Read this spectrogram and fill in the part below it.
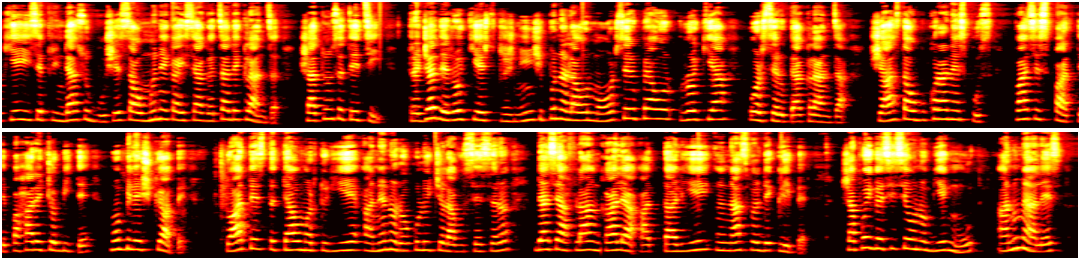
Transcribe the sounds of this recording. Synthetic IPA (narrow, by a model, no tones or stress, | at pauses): kʲieise̞pɾind̪easubuʃe̞sawmɨne̞kaiseaɡət̪sad̪e̞klant̪sə | ʃiat̪unt͡ʃʲsət̪e̞t̪sij | t̪ɾəd͡ʒad̪e̞ro̞kʲje̞ʃt̪ʲkɾɨʒninʃipɨnəlaurməorʲse̞upearokʲia | orʲse̞ɾupeaklant̪sa̰ | ʃiast̪aobukuɾane̞spus | vasespart̪e̞pahaɾe̞t͡ʃo̞bit̪e̞ | mo̞bile̞ʃi̥kʲoape̞ | t̪oat̪e̞st̪ət̪eaomərt̪uɾije̞ʔane̞no̞ɾo̞kulujt͡ʃe̞lavuse̞se̞ɾə | d̪e̞ase̞aflaɨŋkaleaʔat̪alije̞jɨnast̪fe̞ld̪e̞klipe̞̰ | ʃiapo̞jɡəsise̞uno̞bje̞k̚t̪mult̪ | anume̞ale̞s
